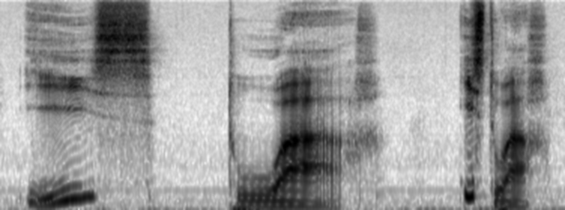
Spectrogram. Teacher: The H is silent, so begin on the vowel.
